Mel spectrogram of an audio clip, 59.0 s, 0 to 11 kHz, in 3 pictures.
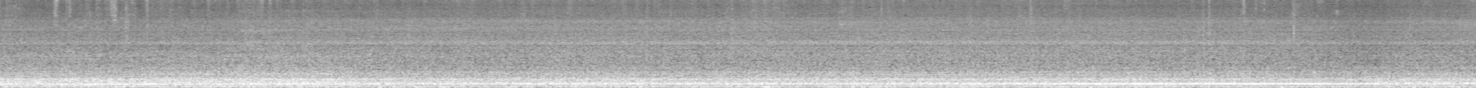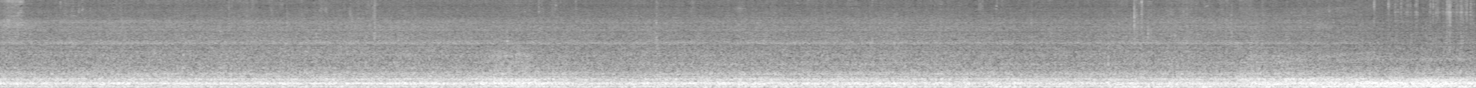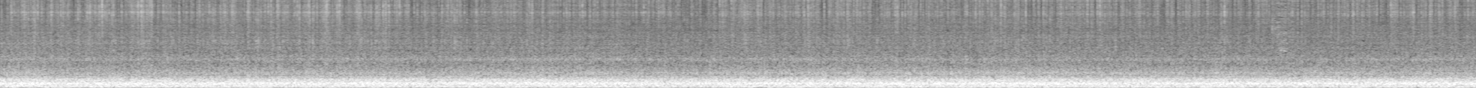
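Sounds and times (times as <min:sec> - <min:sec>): jet engines roaring: 0:00.0 - 0:59.0
low hum: 0:00.0 - 0:59.0.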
